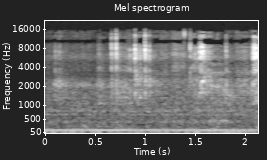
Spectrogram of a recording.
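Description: Marker tip rubbing on paper as circles on a savings sheet are coloured in: a faint scratchy scribbling.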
